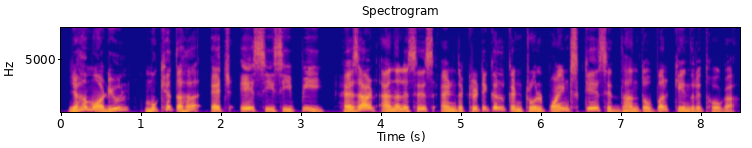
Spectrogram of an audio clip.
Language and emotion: Hindi, neutral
